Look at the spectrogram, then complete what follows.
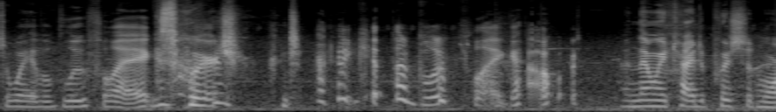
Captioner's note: laughs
